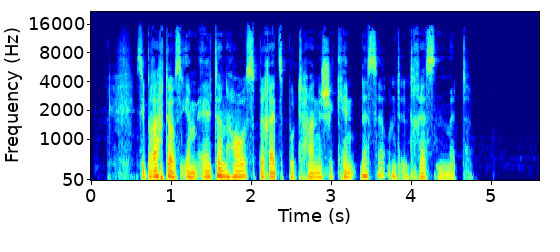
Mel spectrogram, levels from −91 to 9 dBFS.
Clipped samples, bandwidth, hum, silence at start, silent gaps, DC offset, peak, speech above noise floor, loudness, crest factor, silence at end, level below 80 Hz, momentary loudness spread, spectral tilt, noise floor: under 0.1%; 15.5 kHz; none; 0.35 s; none; under 0.1%; -4 dBFS; 57 dB; -22 LUFS; 20 dB; 0.85 s; -46 dBFS; 12 LU; -5.5 dB/octave; -78 dBFS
